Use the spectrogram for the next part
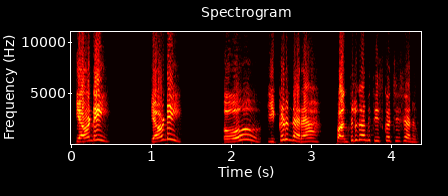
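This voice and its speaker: Brief: a very high, quick, bright melodramatic young woman, film comedy. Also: expressive, full character voice. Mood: cheerful. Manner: loud, pleading, melodramatic. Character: brash young woman chasing a reluctant groom.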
